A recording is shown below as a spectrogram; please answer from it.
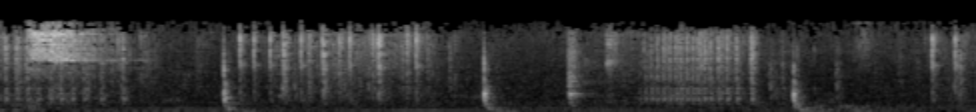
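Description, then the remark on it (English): Slow, heavy taps of a solid ivory peg leg, made from a sperm whale's jaw, on a wooden deck: three sharp knocks spaced about two seconds apart, over a steady background of creaking and clattering. “Yes, and you'll soon hear it tap, tap, tapping along the deck at night.”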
